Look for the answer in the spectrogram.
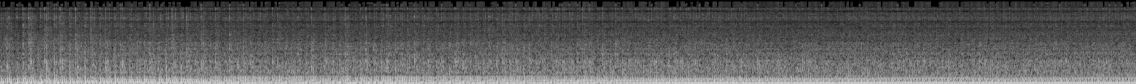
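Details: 1961 VW Beetle flat-four barn find, first start after sitting in a Texas barn, on a 6-volt battery: a deep, even burble climbs cleanly in pitch when revved, with no stumbling or popping. It runs clean and the pipes are hot.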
